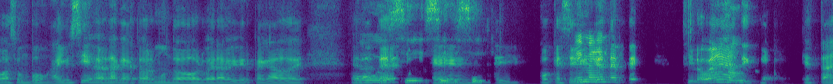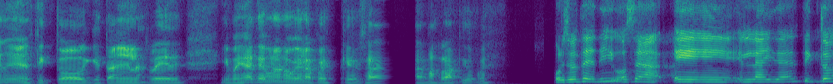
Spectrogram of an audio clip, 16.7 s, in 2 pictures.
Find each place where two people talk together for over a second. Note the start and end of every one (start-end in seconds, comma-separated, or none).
3.5-4.9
